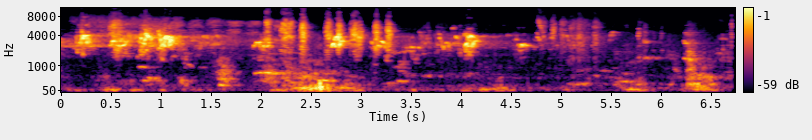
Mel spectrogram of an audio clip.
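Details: Budgies feeding on their favorite food produce rapid, high warbled chirps and scratchy chatter, rising and falling in short bursts, mixed with faint pecking and rustling sounds.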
